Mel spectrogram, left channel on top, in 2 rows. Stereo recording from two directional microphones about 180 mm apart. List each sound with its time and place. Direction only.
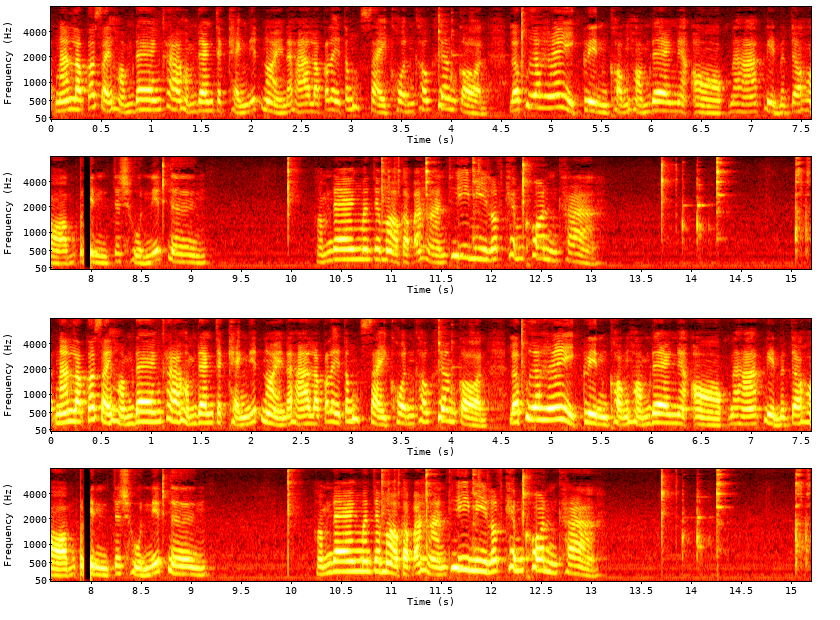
0.0 s a woman's voice: 35° right (ahead or behind)
10.2 s a woman's voice: 25° right (ahead or behind)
